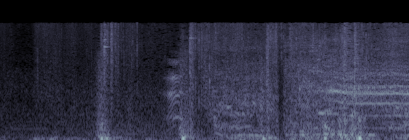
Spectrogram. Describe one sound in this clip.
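A spear strikes a creature with sharp thuds.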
